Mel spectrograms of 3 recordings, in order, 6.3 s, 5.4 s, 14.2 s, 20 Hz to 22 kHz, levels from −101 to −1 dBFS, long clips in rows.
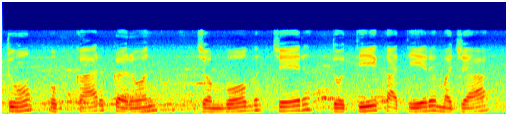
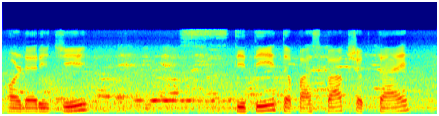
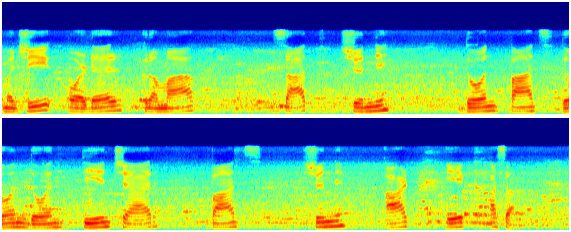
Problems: constant background noise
